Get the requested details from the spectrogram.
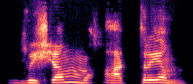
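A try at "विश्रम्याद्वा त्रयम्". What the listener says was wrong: नहीं आत्रयम नहीं, विषम्याथ, विषम्याथ।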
